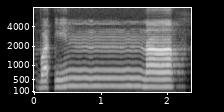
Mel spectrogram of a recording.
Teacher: बहरहाल यहाँ पर हमने किया, किस तरह हिज्जे करेंगे, वाव ज़बर वा, हमज़ा नून ज़ेर इन, नून अलिफ मद ज़बर ना, व इन्ना, تو ان میں نون مشدد کا غنہ کیا اور نا میں مد کریں گے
